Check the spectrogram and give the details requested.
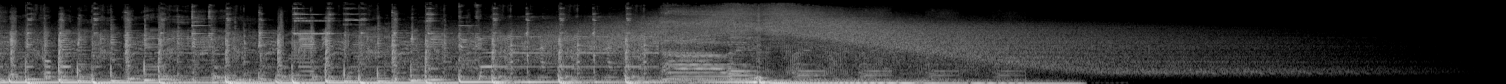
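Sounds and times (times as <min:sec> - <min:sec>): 
Middle East promo music bed: 0:00.0 - 0:10.8.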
